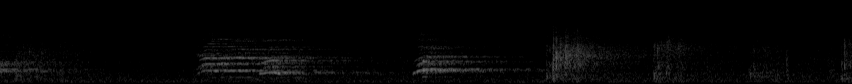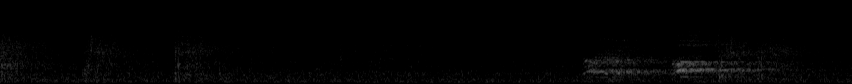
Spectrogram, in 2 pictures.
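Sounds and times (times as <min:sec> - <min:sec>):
person shouting command: 0:02.0 - 0:03.5, 0:04.1 - 0:05.1, 0:14.4 - 0:16.1.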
